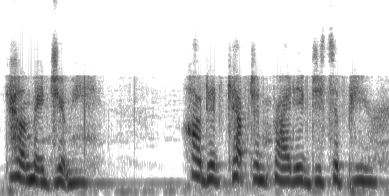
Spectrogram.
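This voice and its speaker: High-voiced frightened young radio heroine. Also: female voice, a little fast, a bit bright, slightly rough. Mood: panicky, dread. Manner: breathless, melodramatic, pleading. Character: frightened, insistent, injured young woman in peril. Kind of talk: 1940s radio serial acting. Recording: vintage 1940s radio recording.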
